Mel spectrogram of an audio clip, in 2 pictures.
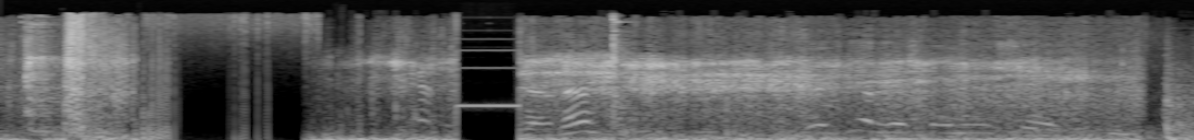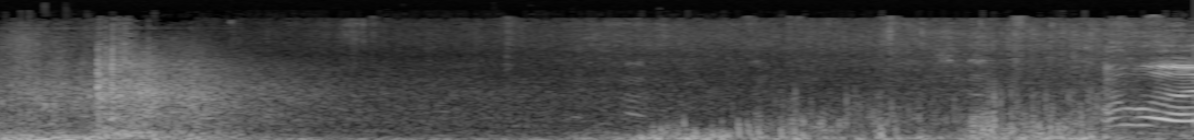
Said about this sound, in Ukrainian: Заряжен. Постріл!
